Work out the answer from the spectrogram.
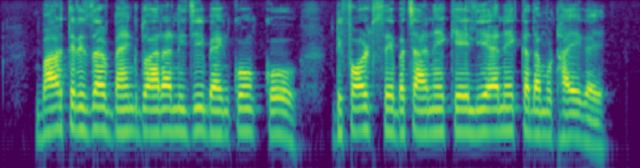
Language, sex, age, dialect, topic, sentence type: Hindi, male, 18-24, Garhwali, banking, statement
